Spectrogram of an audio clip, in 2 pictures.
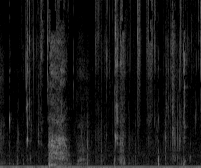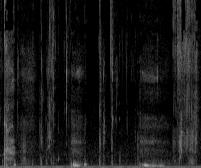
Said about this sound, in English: How does it feel? Having me slurp on your cock and you're not allowed to move.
